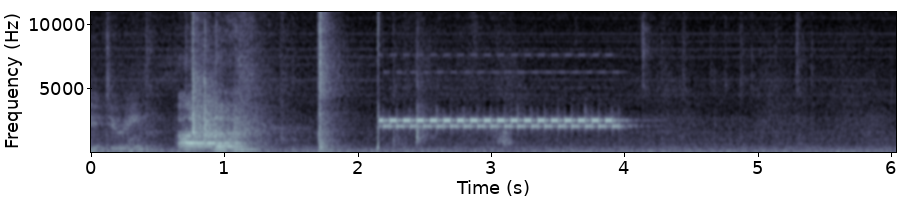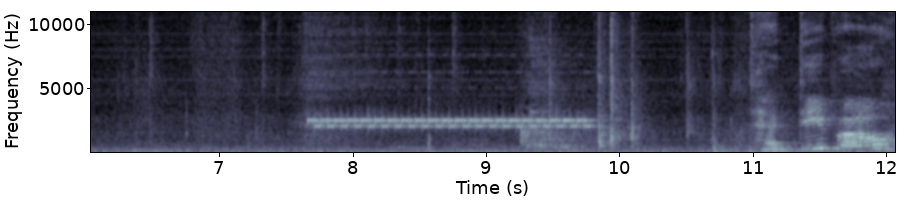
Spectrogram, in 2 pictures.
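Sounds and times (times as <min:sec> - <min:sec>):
electronic telephone ringing: 0:02.2 - 0:04.1, 0:07.6 - 0:10.0.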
